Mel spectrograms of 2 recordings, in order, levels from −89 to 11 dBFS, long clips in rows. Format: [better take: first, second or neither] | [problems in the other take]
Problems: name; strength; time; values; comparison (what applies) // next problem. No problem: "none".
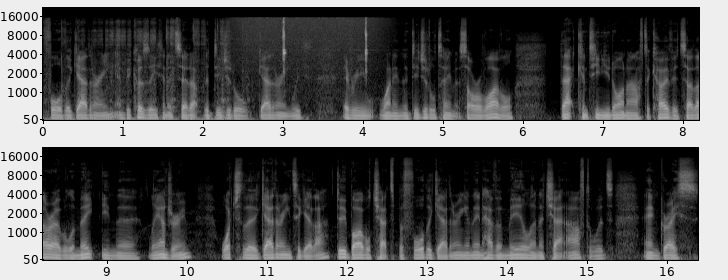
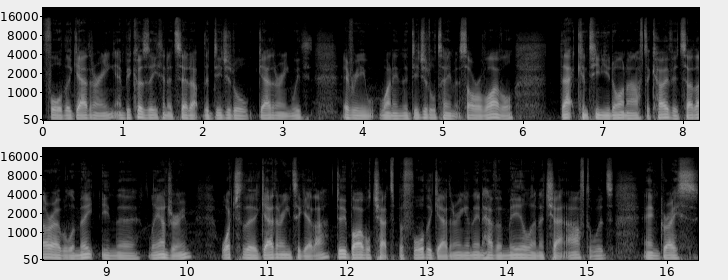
second | household noises; loud; until 4 s; 1 dB below the speech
